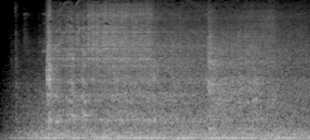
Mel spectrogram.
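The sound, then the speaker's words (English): A natural gas-powered Honda Civic from a state vehicle fleet starts up: a brief crank catches into a steady, fairly loud engine rumble that runs evenly to the end, with no voices. “He's starting up one of the vehicles in the state fleet, a Honda Civic, but this one's powered by natural gas.”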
